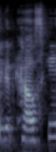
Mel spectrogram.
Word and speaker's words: Gutkowski: the same about it my name is good Kowski if you have any other questions you can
